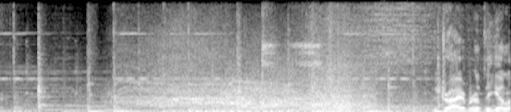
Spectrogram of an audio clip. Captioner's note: tires screeching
